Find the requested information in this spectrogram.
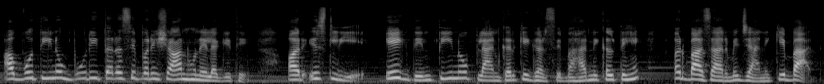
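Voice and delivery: usual speaking voice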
